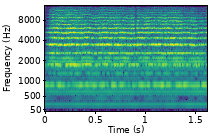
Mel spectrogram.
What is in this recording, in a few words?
STRING; ILIO; Propeller Island Legendary M400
